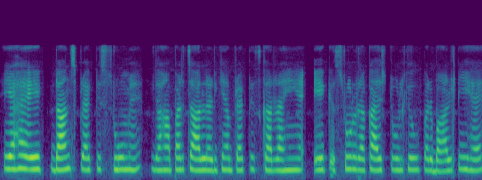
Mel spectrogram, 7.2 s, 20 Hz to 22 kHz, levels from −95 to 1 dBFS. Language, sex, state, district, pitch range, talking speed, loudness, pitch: Hindi, female, Bihar, Jahanabad, 250-265 Hz, 190 wpm, -23 LUFS, 255 Hz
